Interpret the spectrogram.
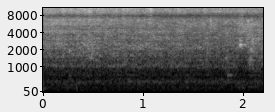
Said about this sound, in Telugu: ఒక బౌల్లో వాటర్ తీసుకొని ఇలా పోస్తున్నాను.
